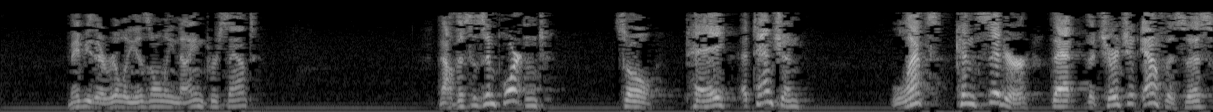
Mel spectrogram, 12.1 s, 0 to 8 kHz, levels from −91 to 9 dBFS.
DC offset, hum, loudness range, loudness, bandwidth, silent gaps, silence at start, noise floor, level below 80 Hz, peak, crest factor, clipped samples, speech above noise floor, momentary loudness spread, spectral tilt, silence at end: under 0.1%; none; 10 LU; -26 LUFS; 5.8 kHz; none; 0.7 s; -67 dBFS; -80 dBFS; -2 dBFS; 26 dB; under 0.1%; 39 dB; 14 LU; -6.5 dB/octave; 0 s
